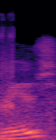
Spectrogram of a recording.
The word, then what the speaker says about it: Rouge: Oh, is it Rouge? You called her rogue the first time you saw her name. That's what it spelled like.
